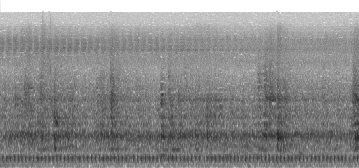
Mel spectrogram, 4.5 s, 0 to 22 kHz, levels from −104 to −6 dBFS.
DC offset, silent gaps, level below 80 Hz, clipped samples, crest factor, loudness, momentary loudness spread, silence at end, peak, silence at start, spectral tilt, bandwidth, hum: under 0.1%; none; -58 dBFS; under 0.1%; 20 dB; -28 LUFS; 6 LU; 0 s; -8 dBFS; 0 s; -2.5 dB/octave; 16.5 kHz; none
